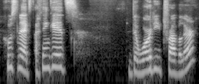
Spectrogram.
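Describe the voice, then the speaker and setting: A woman's voice: a little high, a little slow, a bit bright, no room sound. Chatty woman with an Argentine accent. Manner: chatty, rambling, reads and answers chat comments. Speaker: livestream host. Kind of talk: casual livestream chat with viewers.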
